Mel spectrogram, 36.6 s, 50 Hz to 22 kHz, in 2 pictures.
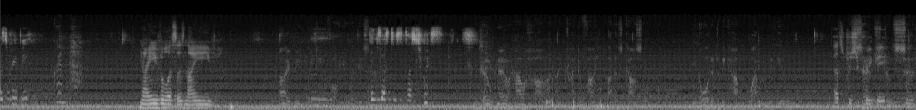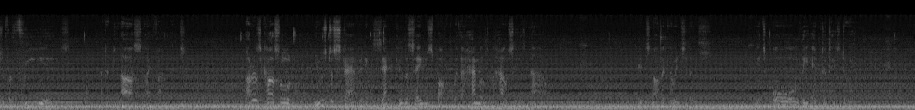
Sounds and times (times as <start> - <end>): Speech: 0.0 - 1.7, 2.4 - 4.4, 5.6 - 13.0, 13.8 - 15.9, 16.7 - 19.7, 20.4 - 22.0, 23.2 - 29.3, 31.1 - 32.5, 33.4 - 35.5.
